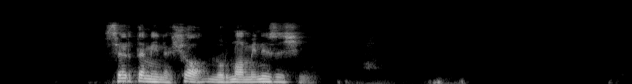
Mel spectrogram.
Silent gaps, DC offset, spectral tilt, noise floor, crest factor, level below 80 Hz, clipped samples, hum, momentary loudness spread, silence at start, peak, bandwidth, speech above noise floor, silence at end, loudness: 4.17-4.21 s; under 0.1%; -5.5 dB/octave; -83 dBFS; 22 dB; -54 dBFS; under 0.1%; none; 10 LU; 1.05 s; -4 dBFS; 7.4 kHz; 63 dB; 1.9 s; -21 LUFS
